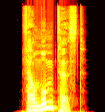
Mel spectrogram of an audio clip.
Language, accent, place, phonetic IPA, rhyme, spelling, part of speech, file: German, Germany, Berlin, [fɛɐ̯ˈmʊmtəst], -ʊmtəst, vermummtest, verb, De-vermummtest.ogg
- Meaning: inflection of vermummen: 1. second-person singular preterite 2. second-person singular subjunctive II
